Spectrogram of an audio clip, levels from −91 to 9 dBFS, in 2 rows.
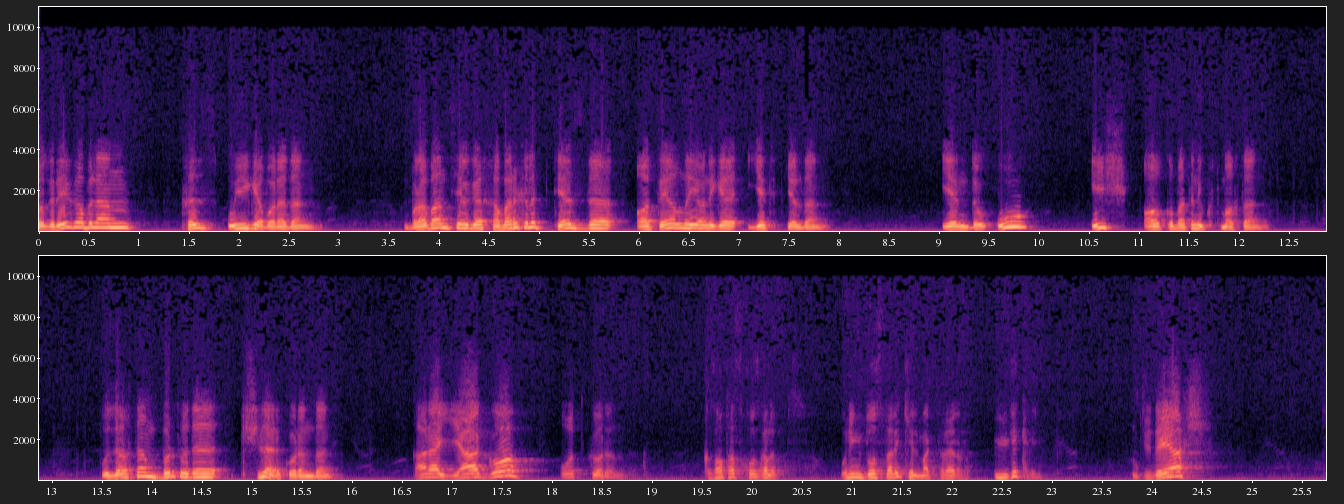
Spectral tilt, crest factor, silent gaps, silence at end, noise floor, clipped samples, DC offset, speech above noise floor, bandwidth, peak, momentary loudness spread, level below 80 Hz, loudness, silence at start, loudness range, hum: -9.5 dB/octave; 14 dB; none; 1.25 s; -49 dBFS; under 0.1%; 0.6%; 34 dB; 7.2 kHz; -2 dBFS; 15 LU; -48 dBFS; -16 LUFS; 0 s; 8 LU; 50 Hz at -50 dBFS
